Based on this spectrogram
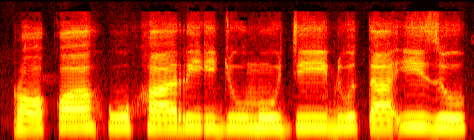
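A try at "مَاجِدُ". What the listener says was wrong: Majidu ya, bukan mo.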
